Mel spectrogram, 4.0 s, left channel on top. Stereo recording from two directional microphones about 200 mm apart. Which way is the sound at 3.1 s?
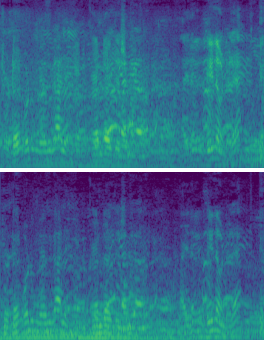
40° right (ahead or behind).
